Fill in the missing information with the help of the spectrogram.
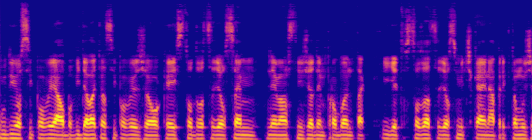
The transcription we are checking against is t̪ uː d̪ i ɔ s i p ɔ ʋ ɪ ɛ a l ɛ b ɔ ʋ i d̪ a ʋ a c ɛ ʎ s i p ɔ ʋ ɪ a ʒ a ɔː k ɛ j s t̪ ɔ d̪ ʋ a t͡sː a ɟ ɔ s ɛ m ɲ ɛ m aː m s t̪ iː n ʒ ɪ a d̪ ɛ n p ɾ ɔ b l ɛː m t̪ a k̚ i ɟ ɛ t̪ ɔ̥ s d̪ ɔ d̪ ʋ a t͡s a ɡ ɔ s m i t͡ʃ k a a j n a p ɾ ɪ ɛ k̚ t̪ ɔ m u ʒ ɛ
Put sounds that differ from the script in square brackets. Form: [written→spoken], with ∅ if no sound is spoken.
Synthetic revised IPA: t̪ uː d̪ i ɔ s i p ɔ ʋ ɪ ɛ a l ɛ b ɔ ʋ i d̪ a ʋ a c ɛ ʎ s i p ɔ ʋ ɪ [a→ɛ] ʒ [a→ɛ] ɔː k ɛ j s t̪ ɔ d̪ ʋ a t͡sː a ɟ ɔ s ɛ m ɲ ɛ m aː m s t̪ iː [n→m] ʒ ɪ a d̪ ɛ n p ɾ ɔ b l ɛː m t̪ a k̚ i ɟ ɛ t̪ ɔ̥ s [d̪→t̪] ɔ d̪ ʋ a t͡s a [ɡ→ɟ] ɔ s m i t͡ʃ k a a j n a p ɾ ɪ ɛ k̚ t̪ ɔ m u ʒ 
